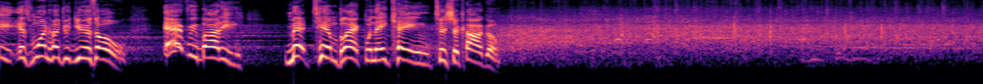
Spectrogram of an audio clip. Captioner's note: laughter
